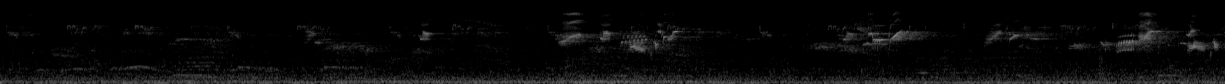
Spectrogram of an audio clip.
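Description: Birds chirping: short, quick high calls that come in clusters, over a faint steady low hum.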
